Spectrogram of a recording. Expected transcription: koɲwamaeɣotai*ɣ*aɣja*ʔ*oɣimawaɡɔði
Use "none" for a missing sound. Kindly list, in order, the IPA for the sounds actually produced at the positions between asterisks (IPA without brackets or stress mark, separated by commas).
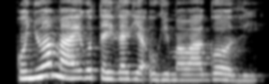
ð, ʔ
